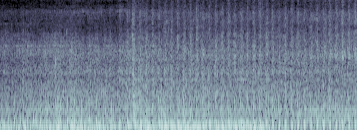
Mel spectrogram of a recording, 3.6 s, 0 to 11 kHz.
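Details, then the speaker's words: Discontinued Doodle Bug DB30 minibike, small single-cylinder engine, after carburetor change, throttle cable and other fixes: pops along steadily and picks up cleanly under throttle with no misfire or stumble, running far better than before; normal running. "she's running way better than before"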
